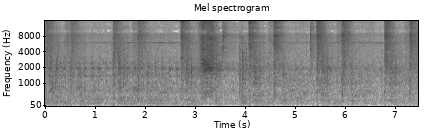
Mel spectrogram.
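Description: Side-sealing plastic bag-making machine running in production: a steady mechanical clatter with short hisses roughly once a second, often in pairs, as it cycles through sealing and cutting envelope bags.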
